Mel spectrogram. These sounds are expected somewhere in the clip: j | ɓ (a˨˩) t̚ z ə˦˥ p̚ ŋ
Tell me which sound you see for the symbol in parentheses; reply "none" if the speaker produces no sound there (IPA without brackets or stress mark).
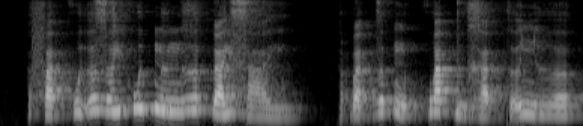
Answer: a˨˩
